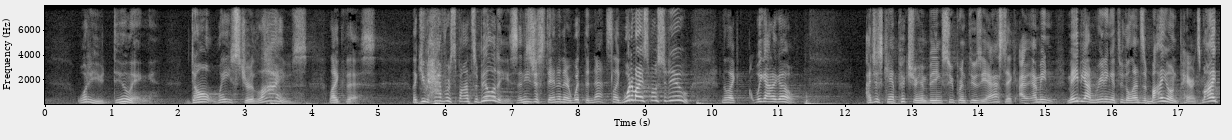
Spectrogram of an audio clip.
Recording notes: preached this homily on January 21, 2024 at Sacred Heart of Jesus Catholic Church in Wadsworth, OH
